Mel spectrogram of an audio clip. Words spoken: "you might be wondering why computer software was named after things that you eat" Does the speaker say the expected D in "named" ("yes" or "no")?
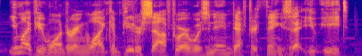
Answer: yes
